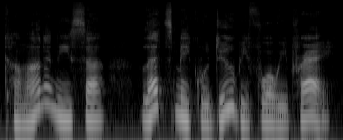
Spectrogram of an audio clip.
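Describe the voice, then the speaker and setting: A woman playing a patient, gently correcting mother in a children's storybook, explaining and instructing. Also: mid-range voice, big pitch swings, moderate pace, no echo.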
